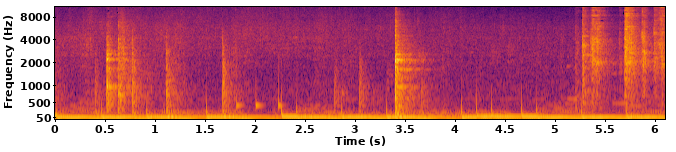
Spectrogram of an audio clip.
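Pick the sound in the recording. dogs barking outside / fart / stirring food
stirring food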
